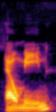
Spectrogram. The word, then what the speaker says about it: Elmiene: so I missed that which was Elme um spelled E L- M E A N so he was already telling people how to say his name from early basically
